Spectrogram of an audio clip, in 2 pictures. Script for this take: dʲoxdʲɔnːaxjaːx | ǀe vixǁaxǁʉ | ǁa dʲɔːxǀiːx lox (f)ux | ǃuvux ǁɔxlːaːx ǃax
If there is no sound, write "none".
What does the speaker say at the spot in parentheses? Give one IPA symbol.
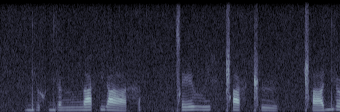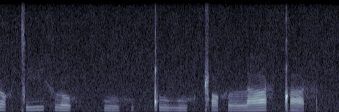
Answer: pː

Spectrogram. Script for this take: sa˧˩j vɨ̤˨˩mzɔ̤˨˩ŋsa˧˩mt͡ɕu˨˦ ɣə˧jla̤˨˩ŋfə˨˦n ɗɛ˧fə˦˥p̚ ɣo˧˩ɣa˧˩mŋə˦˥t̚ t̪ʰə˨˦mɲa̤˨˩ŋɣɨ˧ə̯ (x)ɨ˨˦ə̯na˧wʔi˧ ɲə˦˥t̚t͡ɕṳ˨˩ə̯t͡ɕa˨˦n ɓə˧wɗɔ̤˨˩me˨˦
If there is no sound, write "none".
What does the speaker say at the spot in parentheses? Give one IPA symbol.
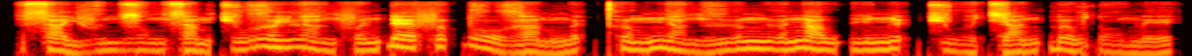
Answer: ŋ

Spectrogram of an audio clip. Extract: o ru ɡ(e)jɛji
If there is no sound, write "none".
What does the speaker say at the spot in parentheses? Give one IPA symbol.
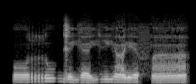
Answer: e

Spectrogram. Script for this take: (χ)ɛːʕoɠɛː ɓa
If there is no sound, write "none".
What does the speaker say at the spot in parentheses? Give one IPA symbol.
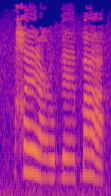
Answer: χ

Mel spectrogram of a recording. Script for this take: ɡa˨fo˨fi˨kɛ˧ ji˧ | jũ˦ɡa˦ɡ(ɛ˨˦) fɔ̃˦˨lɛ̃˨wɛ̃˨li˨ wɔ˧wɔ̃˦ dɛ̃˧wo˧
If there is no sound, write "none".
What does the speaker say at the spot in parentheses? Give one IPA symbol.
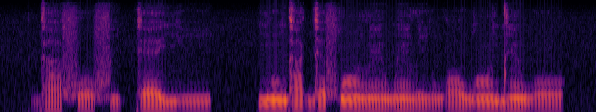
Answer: ɛ˦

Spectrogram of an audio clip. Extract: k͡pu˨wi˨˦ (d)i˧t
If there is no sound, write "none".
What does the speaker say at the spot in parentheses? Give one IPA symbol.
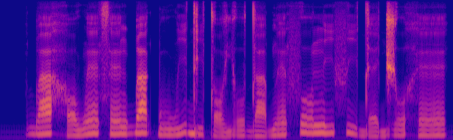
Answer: d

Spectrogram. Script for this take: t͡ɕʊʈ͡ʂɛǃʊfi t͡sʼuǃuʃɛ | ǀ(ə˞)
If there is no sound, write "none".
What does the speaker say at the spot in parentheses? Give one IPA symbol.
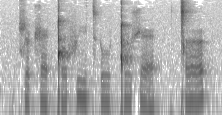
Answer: ə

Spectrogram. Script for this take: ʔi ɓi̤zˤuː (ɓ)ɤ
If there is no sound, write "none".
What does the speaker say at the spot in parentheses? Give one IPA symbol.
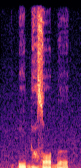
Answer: ɓ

